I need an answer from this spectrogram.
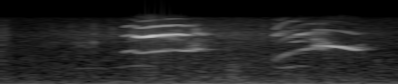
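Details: A three-week-old bobtail kitten, one of a five-kitten litter, lets out two clear, high, thin mews in quick succession, the first louder and level, the second bending downward, over a quiet room.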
